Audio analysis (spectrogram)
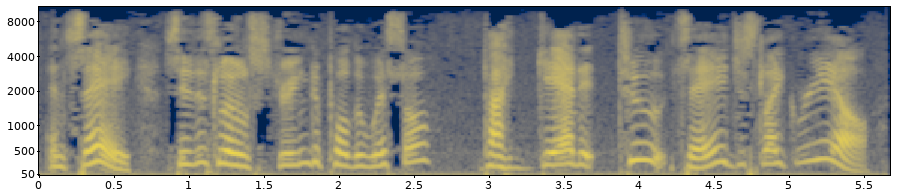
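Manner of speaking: gleeful showing-off; boyishly thrilled. A narrator's reading. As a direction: marvel at the toy like a big kid. Man thrilled by toy whistle.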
